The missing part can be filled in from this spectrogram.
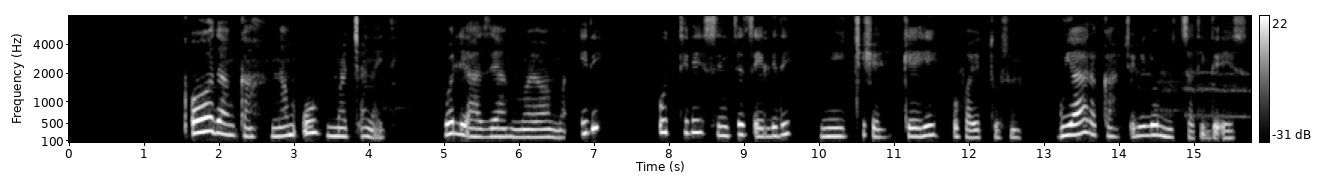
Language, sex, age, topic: Gamo, female, 25-35, government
